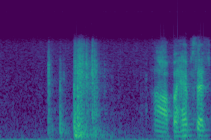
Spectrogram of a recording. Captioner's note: door closes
